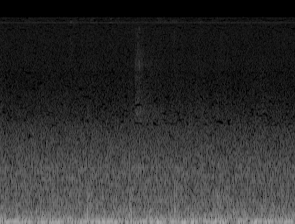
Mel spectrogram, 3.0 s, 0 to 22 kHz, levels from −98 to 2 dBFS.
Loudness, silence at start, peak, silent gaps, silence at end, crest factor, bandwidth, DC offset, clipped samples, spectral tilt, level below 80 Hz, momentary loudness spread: -43 LUFS; 0 s; -28 dBFS; none; 0 s; 12 dB; 16 kHz; under 0.1%; under 0.1%; -7.5 dB/octave; -40 dBFS; 1 LU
